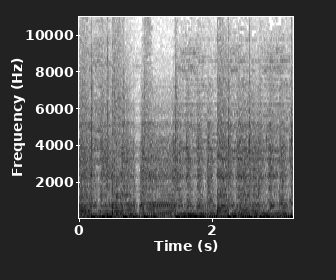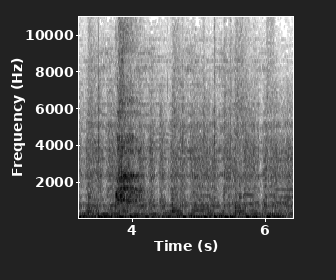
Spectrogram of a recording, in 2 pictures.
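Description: Quiet background music with guitar, played at a low level.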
